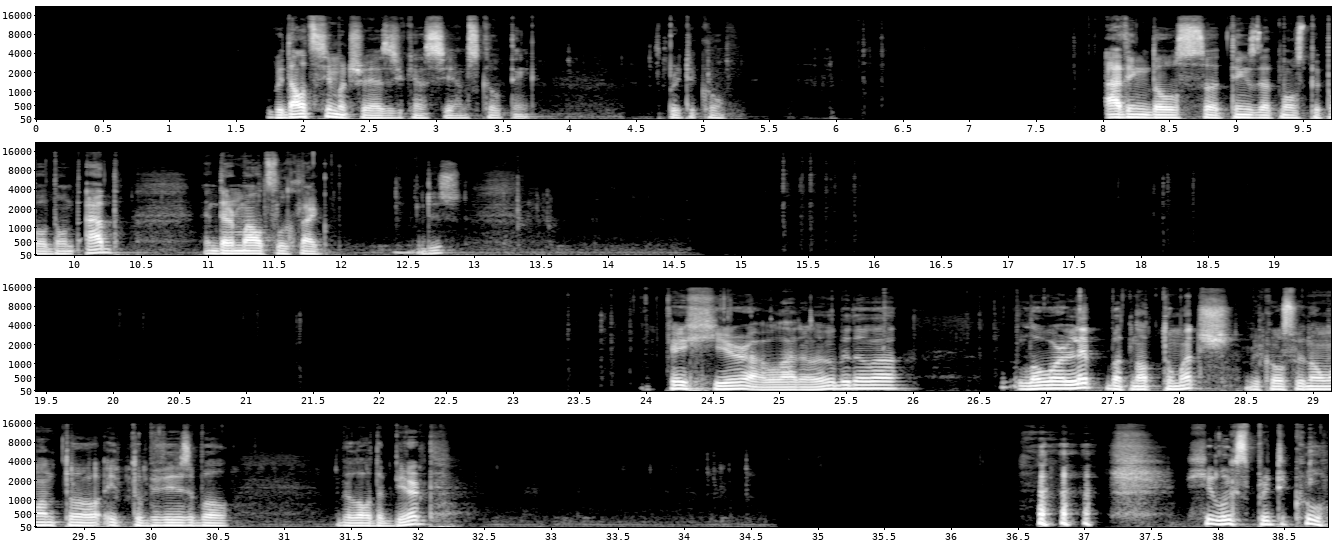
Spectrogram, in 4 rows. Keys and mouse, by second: 6.0 z, 15.1 ctrl+z, 23.5 x, 26.3 1, 28.8-29.7 typing, 31.7 1, 36.5 2.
